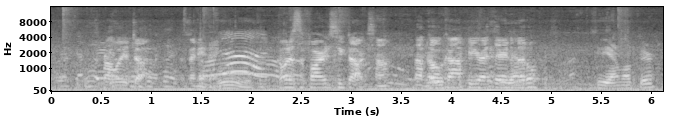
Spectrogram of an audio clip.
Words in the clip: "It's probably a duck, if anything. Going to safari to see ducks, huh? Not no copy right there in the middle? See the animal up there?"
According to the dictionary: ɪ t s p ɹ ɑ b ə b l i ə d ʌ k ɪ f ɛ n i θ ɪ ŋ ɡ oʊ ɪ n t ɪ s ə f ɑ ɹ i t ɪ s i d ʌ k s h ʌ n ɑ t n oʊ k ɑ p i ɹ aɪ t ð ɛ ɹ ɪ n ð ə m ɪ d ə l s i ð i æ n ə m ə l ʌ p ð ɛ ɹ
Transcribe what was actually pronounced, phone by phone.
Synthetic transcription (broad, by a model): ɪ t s p ɹ ɑ b ə b l i ə d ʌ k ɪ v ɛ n i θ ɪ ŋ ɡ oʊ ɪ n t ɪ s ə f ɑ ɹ t ɪ s i d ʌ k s h ʌ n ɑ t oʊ k ɑ f i ɹ aɪ t ð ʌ ɹ ɪ n ð ə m ɪ d l s i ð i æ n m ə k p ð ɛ ɹ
